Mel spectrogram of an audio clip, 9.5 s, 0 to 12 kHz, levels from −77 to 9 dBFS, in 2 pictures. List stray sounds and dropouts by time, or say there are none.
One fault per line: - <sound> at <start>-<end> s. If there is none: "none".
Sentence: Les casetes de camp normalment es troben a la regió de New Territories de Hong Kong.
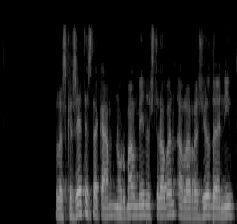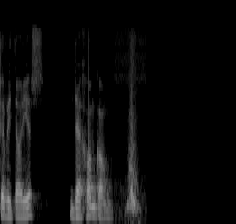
- whoosh at 7.2-7.6 s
